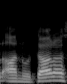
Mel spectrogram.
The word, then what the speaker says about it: Anuttara: For example, Anuttara starts with a simple A, But Ananda starts with a long A that corresponds to the second.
